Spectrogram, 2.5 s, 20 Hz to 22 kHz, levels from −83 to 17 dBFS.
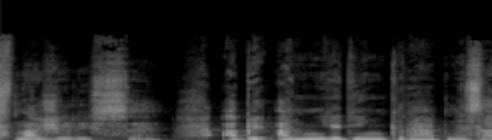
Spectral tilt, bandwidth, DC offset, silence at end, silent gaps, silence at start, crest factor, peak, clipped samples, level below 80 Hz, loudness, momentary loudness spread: -4.5 dB/octave; 16.5 kHz; under 0.1%; 0 s; none; 0 s; 16 dB; -12 dBFS; under 0.1%; -54 dBFS; -28 LUFS; 8 LU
